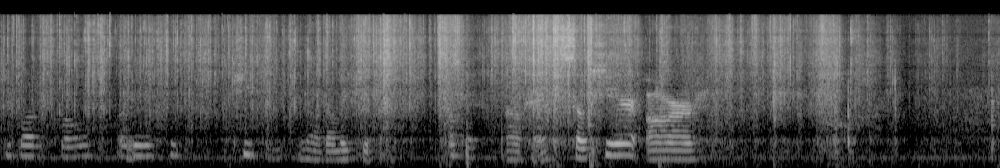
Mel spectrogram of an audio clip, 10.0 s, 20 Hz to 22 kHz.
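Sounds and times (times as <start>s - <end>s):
faint steady hum: 0.0s - 10.0s
plastic packaging crinkling: 0.0s - 10.0s.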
